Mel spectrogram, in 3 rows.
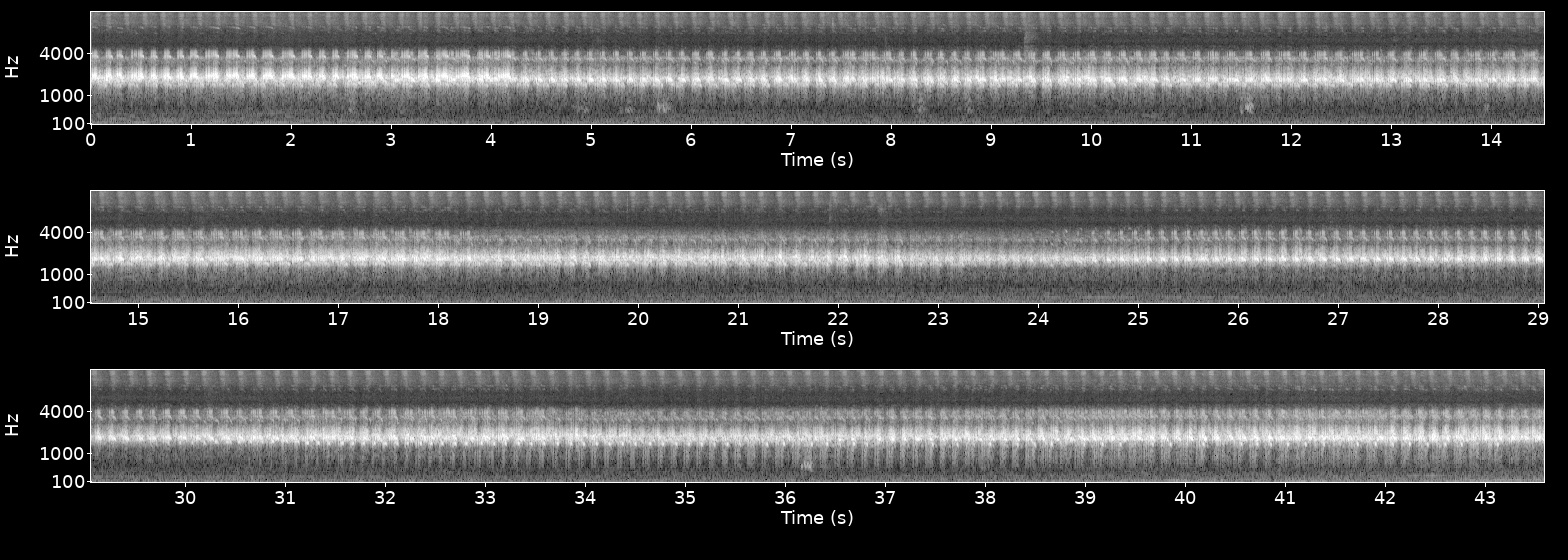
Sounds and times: Frogs sound 0.0 - 43.5
Traffic Sound 0.0 - 43.5

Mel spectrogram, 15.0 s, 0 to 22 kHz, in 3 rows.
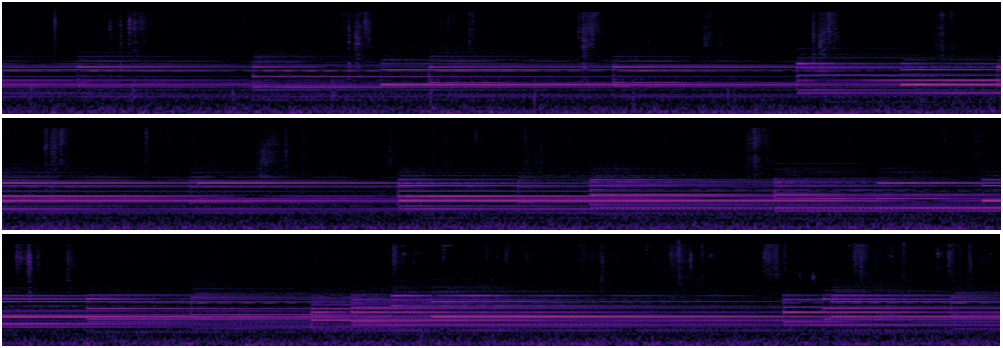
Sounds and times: Haas Bell Tower 0.0 - 14.9

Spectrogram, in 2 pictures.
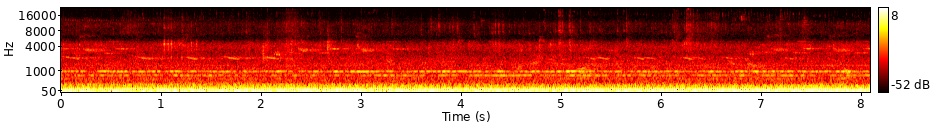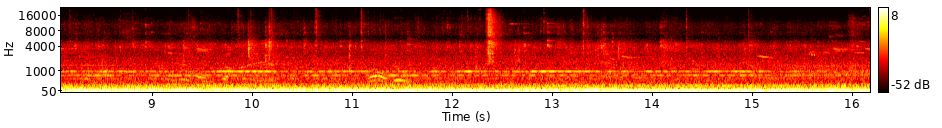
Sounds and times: Chirp 0.0 - 3.7

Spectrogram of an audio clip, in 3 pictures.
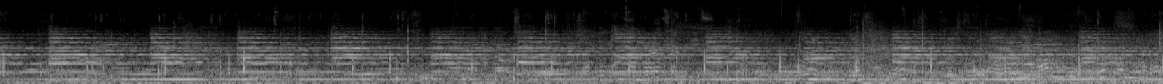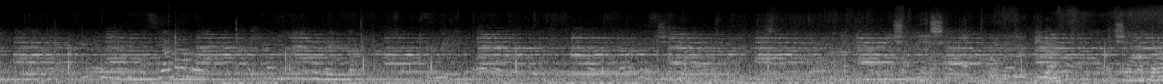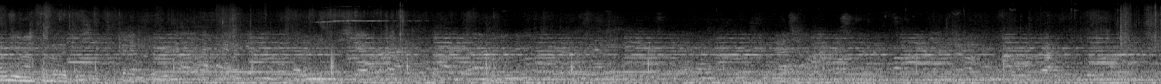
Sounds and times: Bells ringing 0.0 - 34.8

